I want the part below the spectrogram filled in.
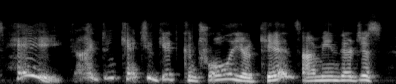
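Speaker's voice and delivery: high, exasperated complaint to a stranger; mock scolding a careless father; high-pitched irritated demand; annoyed confrontation. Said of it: "and he says".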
